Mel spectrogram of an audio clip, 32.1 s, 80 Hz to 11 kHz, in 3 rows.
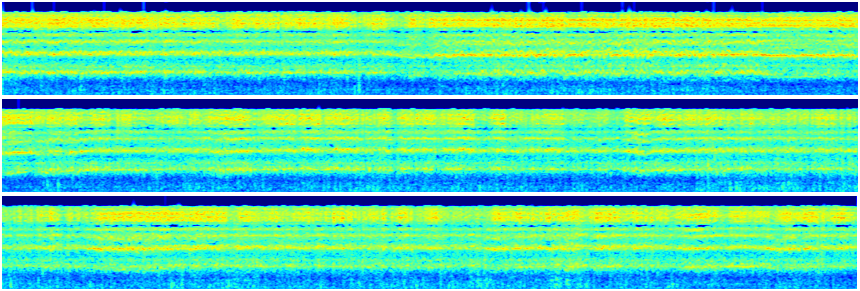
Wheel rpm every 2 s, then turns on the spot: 230, 240, 220, 200, 200, 200, 230, 240, 240, 230, 230, 220, 230, 230, 230, 230.
none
